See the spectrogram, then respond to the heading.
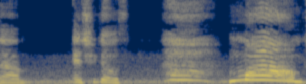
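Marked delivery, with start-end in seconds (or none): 1.4-2.2 sharp high gasp of surprise; mock excited gasp. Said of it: "She was so excited". 2.3-3.0 high, loud excited call of Mom; imitating daughter's excited shout; excited cry. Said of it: "She was so excited".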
